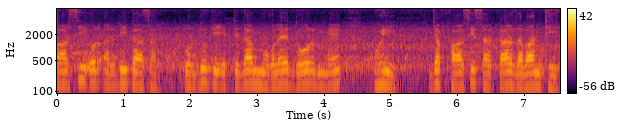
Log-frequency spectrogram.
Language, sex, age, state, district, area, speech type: Urdu, male, 45-60, Delhi, North East Delhi, urban, spontaneous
